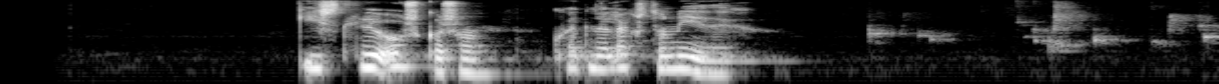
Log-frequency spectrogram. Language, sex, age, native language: Icelandic, female, 30-39, Icelandic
